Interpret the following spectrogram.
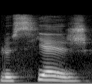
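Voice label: "seat", English word; Multi-Lingual Talking Picture Dictionary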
